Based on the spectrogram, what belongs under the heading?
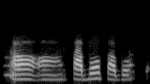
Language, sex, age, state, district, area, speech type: Assamese, female, 30-45, Assam, Golaghat, rural, conversation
